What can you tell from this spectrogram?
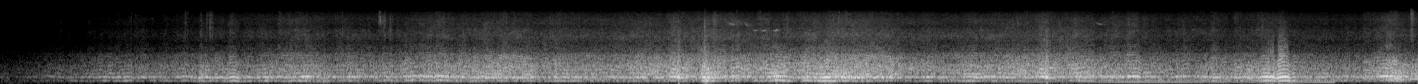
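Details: Bees buzzing: a dense, continuous drone of many overlapping wingbeats that fades in over the first seconds and swells louder, with a low steady hum beneath from about ten to thirteen seconds.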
